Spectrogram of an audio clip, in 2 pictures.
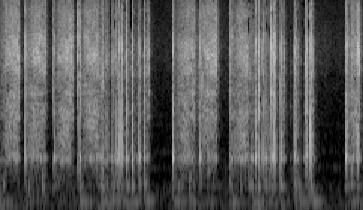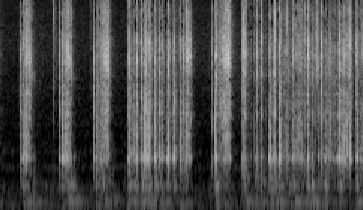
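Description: A small, empty, hollow pink printed cardboard gift box resting on the microphone is scratched and rubbed with long nails. Bursts of dry, rasping scratches with a hollow midrange tone and bright hiss start and stop abruptly, separated by short silences.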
